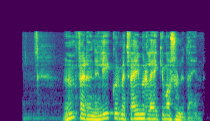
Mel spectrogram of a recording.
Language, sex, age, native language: Icelandic, male, 50-59, Icelandic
